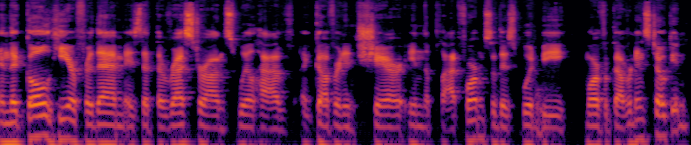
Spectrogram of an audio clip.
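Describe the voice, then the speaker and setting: Using a normal speaking voice with an American accent, a man talks at a fairly quick pace with ordinary pitch variation and hardly any pauses. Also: medium pitch for a man. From US East Coast. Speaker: crypto investor. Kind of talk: casual chat.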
